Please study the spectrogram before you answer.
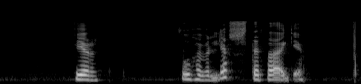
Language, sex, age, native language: Icelandic, female, 30-39, Icelandic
